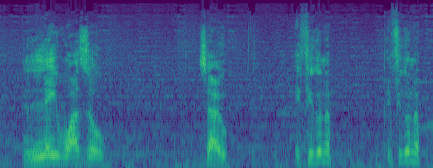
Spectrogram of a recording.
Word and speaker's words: les: So it's les, but you don't pronounce the s unless the word is succeeded by a consonant.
